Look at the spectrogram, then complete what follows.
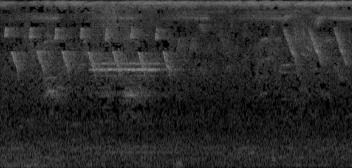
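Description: A bird calling a run of short falling notes, about two or three a second, over a low steady outdoor rumble. The run stops about halfway through, and a few more notes come near the end.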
